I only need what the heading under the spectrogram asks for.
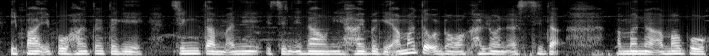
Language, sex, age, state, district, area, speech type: Manipuri, male, 30-45, Manipur, Chandel, rural, spontaneous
